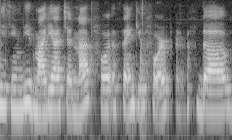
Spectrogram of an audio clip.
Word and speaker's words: Maria Cernat: you for inviting me my name is indeed mariacharnath for thank you for the very good pronunciation uh i teach in romania into universities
